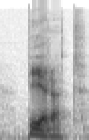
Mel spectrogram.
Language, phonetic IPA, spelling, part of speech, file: Belarusian, [ˈpʲerat], перад, preposition / noun, Be-перад.ogg
- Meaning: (preposition) 1. right/immediately before 2. in front of; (noun) front, front part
